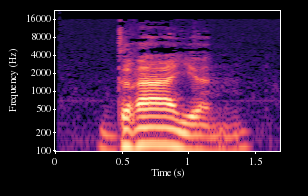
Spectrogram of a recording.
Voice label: "draaien", Dutch

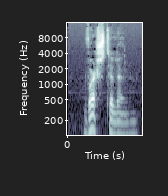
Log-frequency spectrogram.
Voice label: "worstelen", Dutch

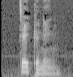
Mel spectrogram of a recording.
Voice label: "tekening", Dutch

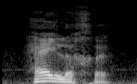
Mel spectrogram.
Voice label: "heilige", Dutch

